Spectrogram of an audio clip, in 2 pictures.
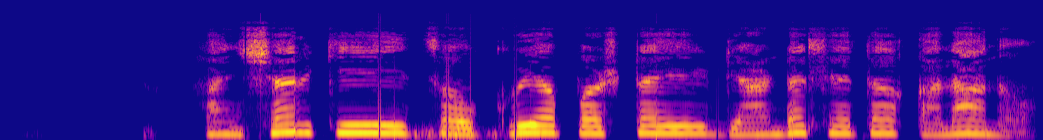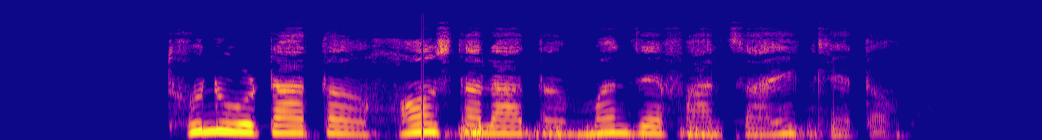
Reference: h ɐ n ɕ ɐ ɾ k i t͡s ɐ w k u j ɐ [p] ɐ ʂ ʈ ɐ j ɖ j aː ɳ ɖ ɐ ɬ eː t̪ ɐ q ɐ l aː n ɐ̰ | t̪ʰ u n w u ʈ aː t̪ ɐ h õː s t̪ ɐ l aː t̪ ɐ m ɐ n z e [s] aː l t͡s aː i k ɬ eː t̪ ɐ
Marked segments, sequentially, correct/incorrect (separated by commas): correct, incorrect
